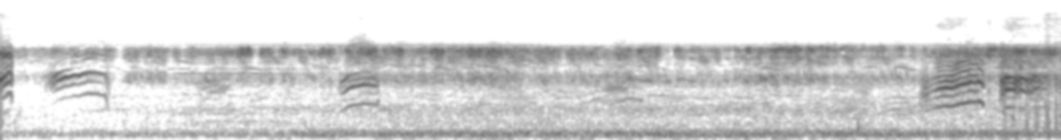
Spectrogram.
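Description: Small birds giving short arched chirps a few times, with a quick run of chirps near the end, over a steady high drone of insects.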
